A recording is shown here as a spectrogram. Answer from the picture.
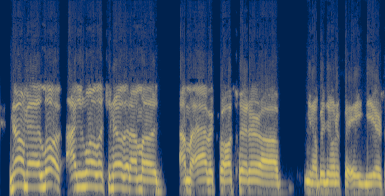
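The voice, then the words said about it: Louisiana accent. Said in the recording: “Do they have that Louisiana accent? ... I developed more of the local type”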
